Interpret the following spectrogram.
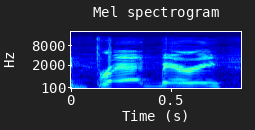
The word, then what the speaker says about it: Bradbury: Danny Bradbury rhymes with Cadbury, and you eat those at Christmas.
